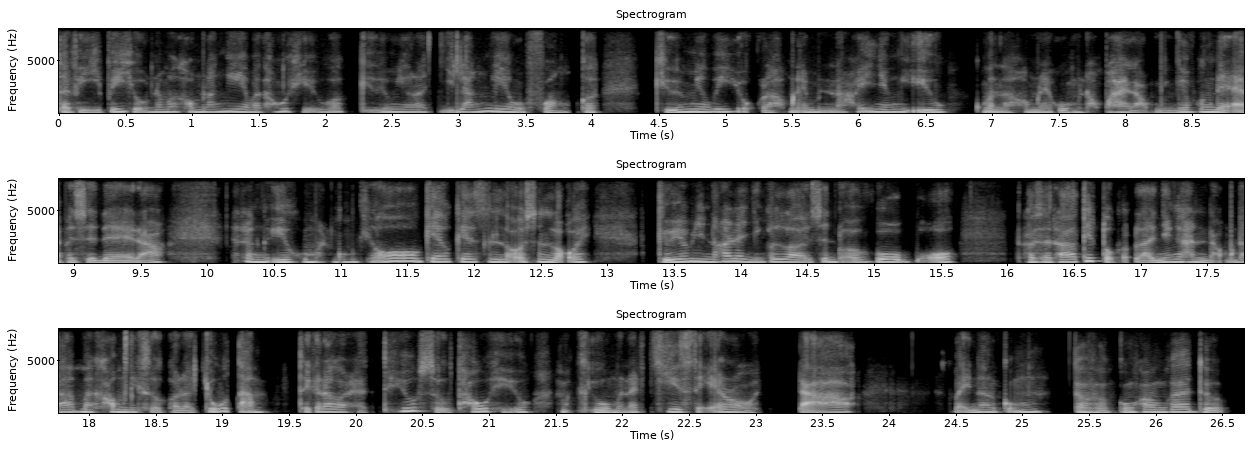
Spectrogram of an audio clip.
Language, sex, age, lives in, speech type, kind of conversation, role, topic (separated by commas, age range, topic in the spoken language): Vietnamese, female, 18-19, United States, conversation, unstructured, none, Bạn nghĩ điều gì quan trọng nhất trong một mối quan hệ?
